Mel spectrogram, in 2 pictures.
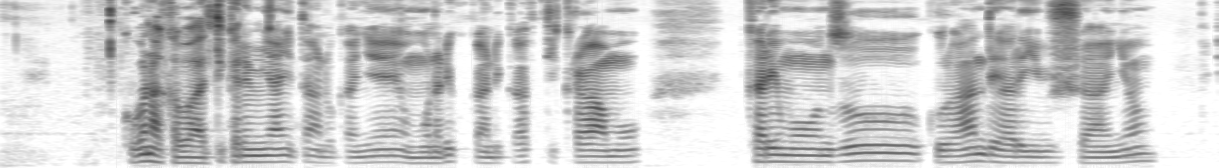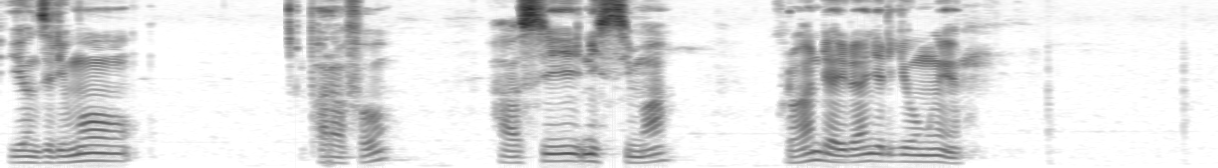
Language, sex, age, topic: Kinyarwanda, male, 18-24, finance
